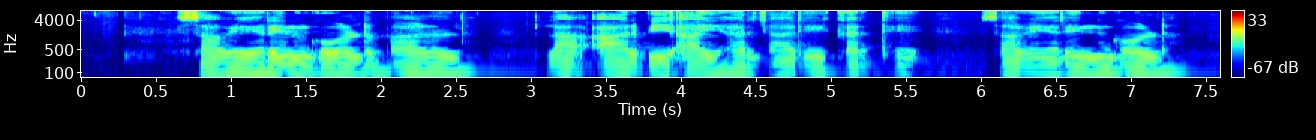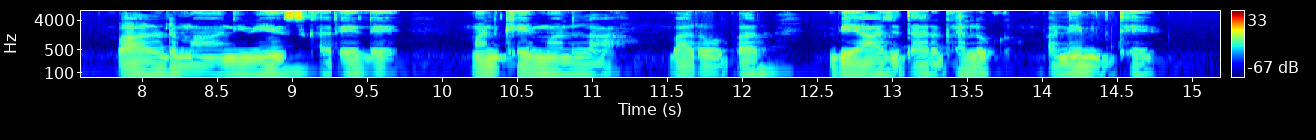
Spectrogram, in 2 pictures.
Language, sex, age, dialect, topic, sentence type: Chhattisgarhi, male, 18-24, Northern/Bhandar, banking, statement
